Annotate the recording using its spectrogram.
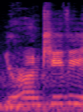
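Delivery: high, loud, thrilled little-sister shriek; excited scream. A narrator's reading. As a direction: shout the news across the house. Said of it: "screamed D W".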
